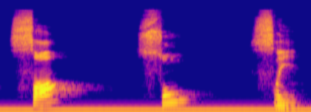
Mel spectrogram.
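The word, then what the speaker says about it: ص: What you have to make sure and know is that the sad has nothing to do with your lips. Notice how I pronounce the letter sad. Sa, su, si.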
